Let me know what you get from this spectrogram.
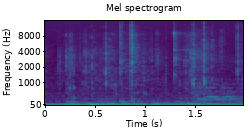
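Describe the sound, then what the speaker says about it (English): Rapid, irregular typing on a computer keyboard, close and crisp, with clustered key clicks over a low background hum and no talking. "What are you typing?"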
